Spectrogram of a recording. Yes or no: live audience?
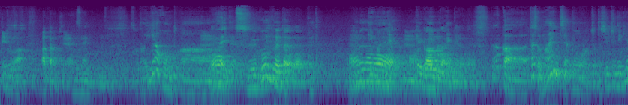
yes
